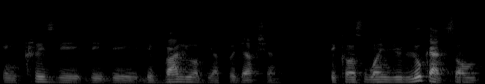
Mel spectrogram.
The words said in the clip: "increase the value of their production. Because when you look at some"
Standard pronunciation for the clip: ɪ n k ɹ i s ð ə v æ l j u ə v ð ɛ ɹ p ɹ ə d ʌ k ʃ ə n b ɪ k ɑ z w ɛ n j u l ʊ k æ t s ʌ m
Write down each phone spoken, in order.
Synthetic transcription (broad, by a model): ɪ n k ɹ i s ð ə v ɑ l j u ə v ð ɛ p ɹ ə d ʌ k ʃ ə n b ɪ k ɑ s w ɛ n j u l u k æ t s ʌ m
